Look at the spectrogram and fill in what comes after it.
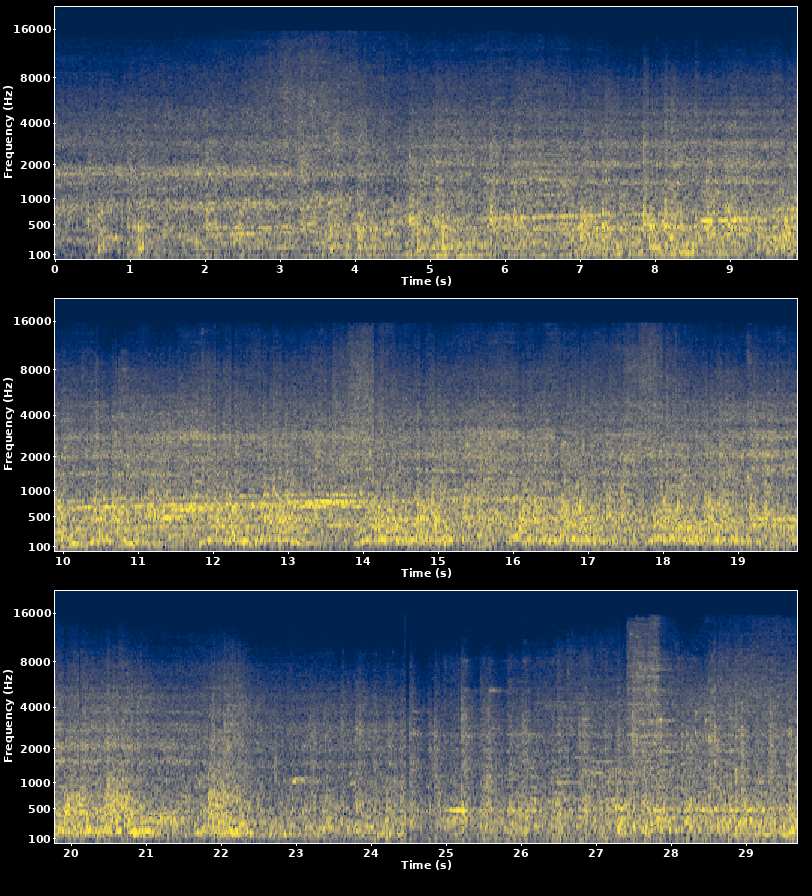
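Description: Train running along a station platform track, its wheels clacking over rail joints, with a whine that bends up and back down in pitch.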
